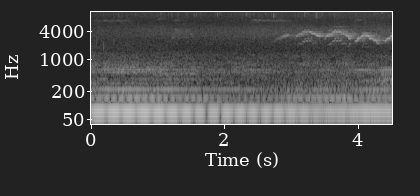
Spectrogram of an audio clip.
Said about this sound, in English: It was a goddamn plane. You hear that?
